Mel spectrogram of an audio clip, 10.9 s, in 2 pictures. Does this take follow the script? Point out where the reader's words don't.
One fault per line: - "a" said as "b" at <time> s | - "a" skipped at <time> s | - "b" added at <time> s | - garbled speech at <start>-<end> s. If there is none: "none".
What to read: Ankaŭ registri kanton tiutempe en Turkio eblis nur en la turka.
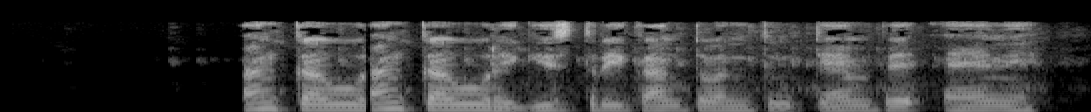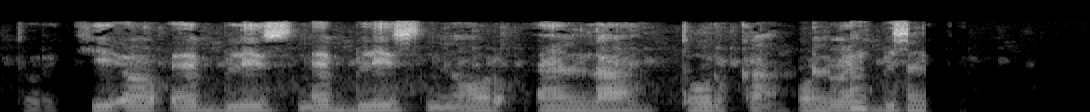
- "ankaŭ" added at 1.9 s
- "eblis" added at 7.1 s
- garbled speech at 9.4-10.3 s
